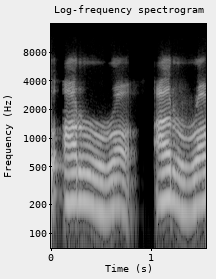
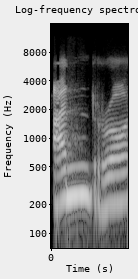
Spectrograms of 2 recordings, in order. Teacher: यहाँ पे देखिए नून साकिन के बाद रॉ आ रहा है तो अर रॉ पढ़ेंगे, अन रॉ नहीं पढ़ेंगे, नून इज बीन ड्रॉप्ड इन लाम एंड रॉ, बिकॉज नून को गुन्ना हम लोग नहीं करते, रॉ, लाम और रॉ में नून का गुन्ना नहीं होता है, बिला गुन्ना है वो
